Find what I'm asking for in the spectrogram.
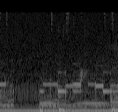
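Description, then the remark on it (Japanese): A mobile phone ringtone plays in a student's dormitory room: a short electronic melody of sustained, evenly pitched tones stepping up and down, clear, over a low background hum with no voices. “半ば荷物の整理も進み、寝る準備を始めた E の耳に携帯の着信音が入った。”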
